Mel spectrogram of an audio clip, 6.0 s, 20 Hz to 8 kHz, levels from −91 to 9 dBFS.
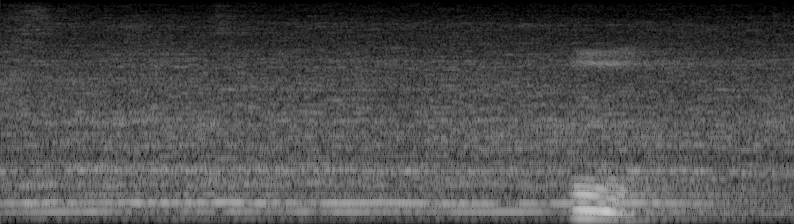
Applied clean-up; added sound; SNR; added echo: none; none; none; none.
